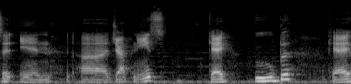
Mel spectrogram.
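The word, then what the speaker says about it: Uub: Okay, that's how you kind of pronounce it in Japanese. Okay, Ub.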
